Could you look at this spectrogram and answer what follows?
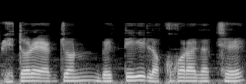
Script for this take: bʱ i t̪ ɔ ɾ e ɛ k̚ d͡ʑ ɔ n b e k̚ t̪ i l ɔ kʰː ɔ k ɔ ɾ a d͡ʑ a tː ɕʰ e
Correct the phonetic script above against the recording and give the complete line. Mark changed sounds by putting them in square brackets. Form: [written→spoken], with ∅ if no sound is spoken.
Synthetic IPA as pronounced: bʱ i t̪ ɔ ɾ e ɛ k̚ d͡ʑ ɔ n b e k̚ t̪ i l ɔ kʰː ɔ k ɔ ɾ a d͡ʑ a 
